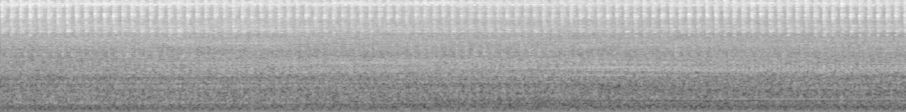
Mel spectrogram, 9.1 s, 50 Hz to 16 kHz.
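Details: Honda D16Y7/Y8 engine at idle with a regular knock about three or four times a second; the owner suspects a spun bearing from too much nitrous. Unconfirmed.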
